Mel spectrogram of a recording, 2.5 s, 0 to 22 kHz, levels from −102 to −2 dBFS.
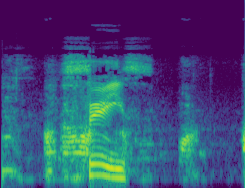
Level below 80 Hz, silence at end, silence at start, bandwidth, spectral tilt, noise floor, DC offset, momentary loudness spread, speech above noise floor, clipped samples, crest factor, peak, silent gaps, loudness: -62 dBFS; 0.5 s; 0.05 s; 8 kHz; -4.5 dB/octave; -43 dBFS; under 0.1%; 21 LU; 27 dB; under 0.1%; 18 dB; 0 dBFS; none; -17 LUFS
